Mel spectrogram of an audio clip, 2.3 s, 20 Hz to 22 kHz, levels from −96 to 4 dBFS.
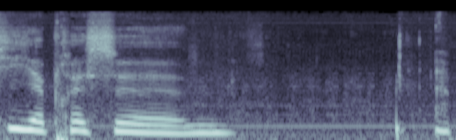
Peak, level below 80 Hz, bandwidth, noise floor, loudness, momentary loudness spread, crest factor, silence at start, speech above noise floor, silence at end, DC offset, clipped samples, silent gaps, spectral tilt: -4 dBFS; -34 dBFS; 16 kHz; -42 dBFS; -17 LUFS; 16 LU; 16 dB; 0 s; 25 dB; 0 s; under 0.1%; under 0.1%; none; -4.5 dB/octave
